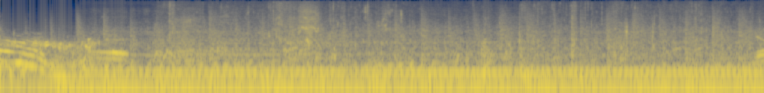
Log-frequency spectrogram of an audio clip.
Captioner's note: motor boat whirring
